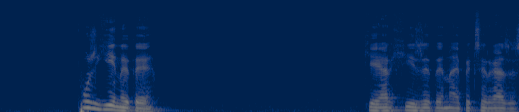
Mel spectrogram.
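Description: A man speaks calmly into a microphone, in short bursts.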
